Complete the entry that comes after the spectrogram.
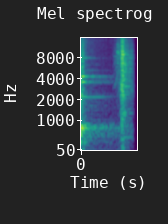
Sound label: Shutter; KU950; LG; System sounds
